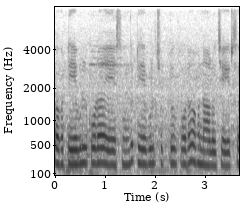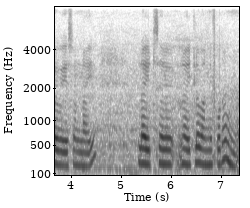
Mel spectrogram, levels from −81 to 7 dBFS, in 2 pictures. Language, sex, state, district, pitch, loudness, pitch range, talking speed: Telugu, female, Andhra Pradesh, Manyam, 215 Hz, -18 LUFS, 205-225 Hz, 155 wpm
